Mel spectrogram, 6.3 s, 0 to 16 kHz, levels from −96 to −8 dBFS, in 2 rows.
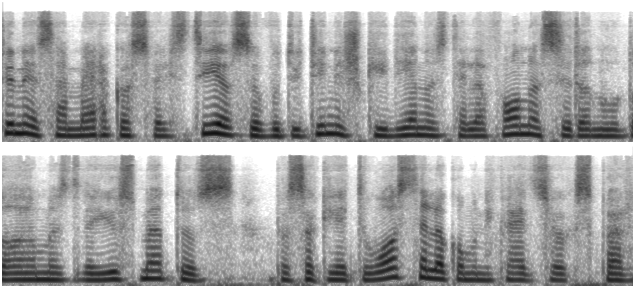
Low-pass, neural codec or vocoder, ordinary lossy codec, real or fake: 10.8 kHz; codec, 16 kHz in and 24 kHz out, 0.9 kbps, LongCat-Audio-Codec, four codebook decoder; Opus, 16 kbps; fake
